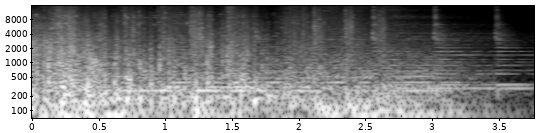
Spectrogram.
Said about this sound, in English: When Frank heard the gunfire, he knew that time was up.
